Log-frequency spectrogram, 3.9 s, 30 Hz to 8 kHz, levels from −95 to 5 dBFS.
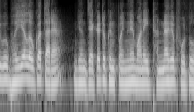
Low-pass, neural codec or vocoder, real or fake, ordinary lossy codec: none; codec, 16 kHz, 0.5 kbps, X-Codec, HuBERT features, trained on LibriSpeech; fake; none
